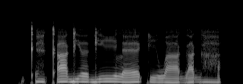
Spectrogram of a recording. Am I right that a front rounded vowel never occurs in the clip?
yes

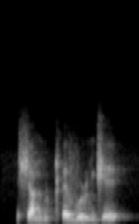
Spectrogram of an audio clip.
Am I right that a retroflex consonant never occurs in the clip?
no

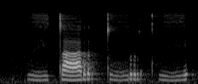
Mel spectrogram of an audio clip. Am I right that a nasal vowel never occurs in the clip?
yes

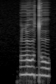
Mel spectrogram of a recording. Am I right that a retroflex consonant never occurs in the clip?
yes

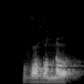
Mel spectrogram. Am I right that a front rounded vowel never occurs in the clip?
no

